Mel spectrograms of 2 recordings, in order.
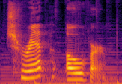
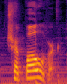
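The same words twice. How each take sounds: First: The two words are said separately. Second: The final p runs into the next word.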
